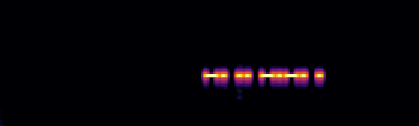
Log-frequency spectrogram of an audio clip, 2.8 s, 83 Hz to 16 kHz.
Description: Morse code, heard as a keyed tone, about 43 wpm, 700 Hz. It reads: NICE
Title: Four Letter Words - 45wpm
